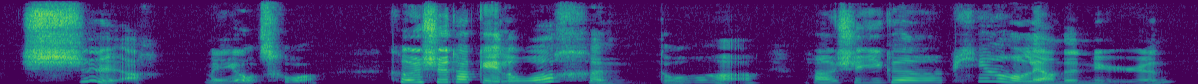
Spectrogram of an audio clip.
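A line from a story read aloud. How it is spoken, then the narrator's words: Smug, laughing. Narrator (Chinese): 医生颇为得意地笑着说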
